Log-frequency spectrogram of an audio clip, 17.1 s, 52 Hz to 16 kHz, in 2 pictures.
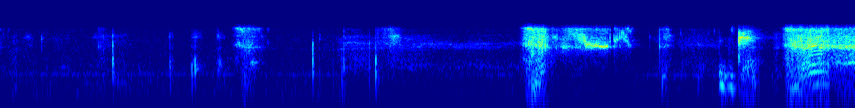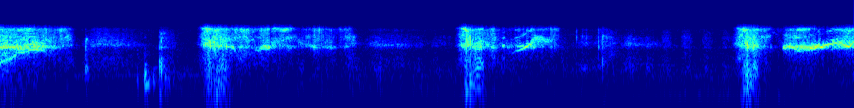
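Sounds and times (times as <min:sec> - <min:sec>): loud snoring with whistling tone: 0:07.9 - 0:09.3, 0:16.0 - 0:17.0.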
